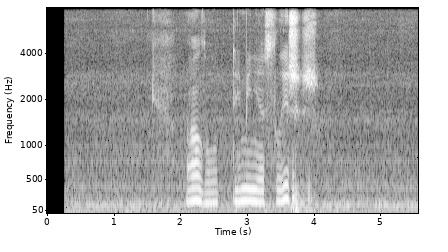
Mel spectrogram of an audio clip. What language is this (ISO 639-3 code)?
rus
